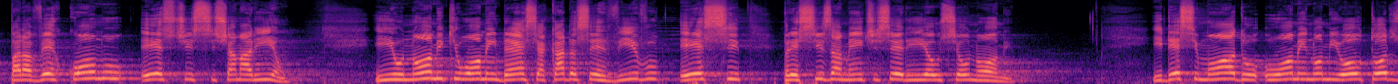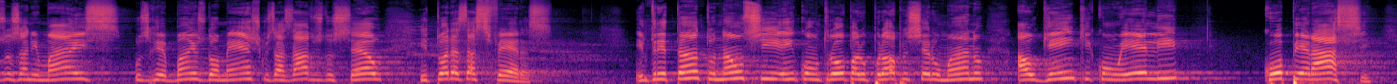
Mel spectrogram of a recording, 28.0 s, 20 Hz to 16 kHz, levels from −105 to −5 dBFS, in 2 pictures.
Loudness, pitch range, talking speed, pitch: -32 LUFS, 225-255 Hz, 120 wpm, 240 Hz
